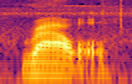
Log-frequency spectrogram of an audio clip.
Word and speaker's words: Rowell: One word, Fangirl by Rainbow Rowell. Rhymes with Dowell, R-O-W-E-L-L.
